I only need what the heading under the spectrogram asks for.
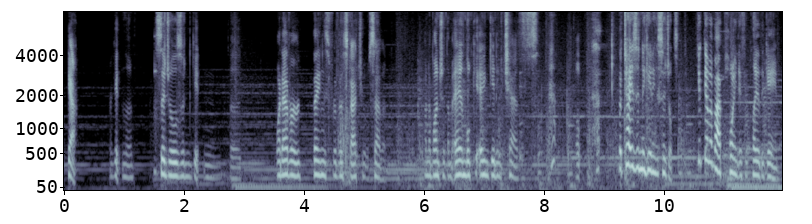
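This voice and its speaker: A woman's voice: lowish voice, animated, a little fast, fairly bright tone. A woman giving casual gameplay commentary as a streamer, rambling, reactive and given to swearing. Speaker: game streamer. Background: game music.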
